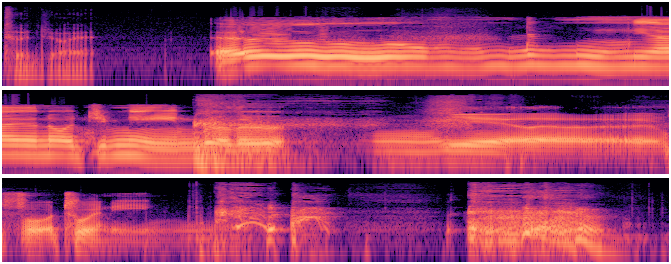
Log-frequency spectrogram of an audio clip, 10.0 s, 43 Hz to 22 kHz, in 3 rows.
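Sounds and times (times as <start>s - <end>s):
speech: 0.0s - 8.3s, 9.0s - 9.8s
person coughing close to the microphone: 7.7s - 9.9s.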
